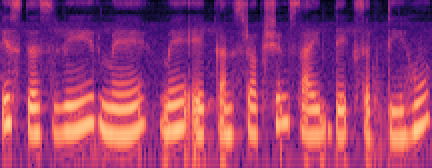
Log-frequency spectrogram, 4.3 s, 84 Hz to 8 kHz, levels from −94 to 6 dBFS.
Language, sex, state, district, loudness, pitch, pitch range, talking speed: Hindi, female, Arunachal Pradesh, Lower Dibang Valley, -14 LUFS, 225 Hz, 210-250 Hz, 140 wpm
